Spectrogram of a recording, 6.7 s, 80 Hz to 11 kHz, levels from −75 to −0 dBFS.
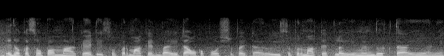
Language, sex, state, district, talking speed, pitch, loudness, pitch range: Telugu, female, Andhra Pradesh, Sri Satya Sai, 150 wpm, 215 Hz, -17 LUFS, 205-225 Hz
